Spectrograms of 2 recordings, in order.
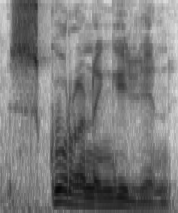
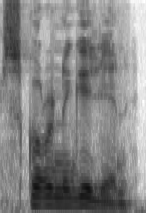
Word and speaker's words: Sgurr Nan Gillean: We pronounce it in Skye, Sgurr Nan Gillean. Sgurr has a long U normally, but when you put in the glide vowel between the two consonants after it, it becomes short, Sgurr Nan Gillean.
